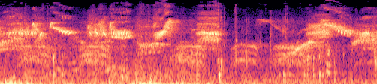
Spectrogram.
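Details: Angry crows fighting for food, giving a rapid tangle of hoarse, rising and falling caws from several birds at once, with some faint background voices.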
